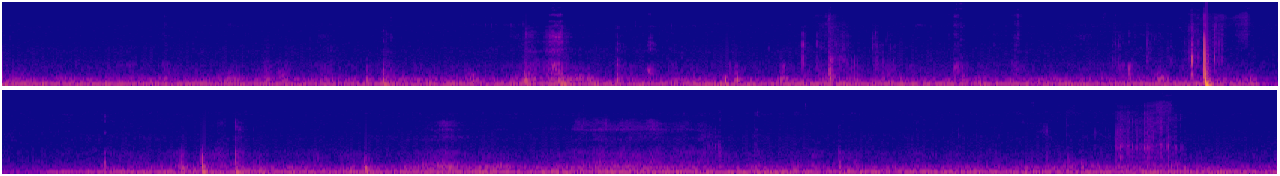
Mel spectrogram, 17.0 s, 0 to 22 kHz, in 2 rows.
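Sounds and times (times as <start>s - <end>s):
steady low hum: 0.0s - 17.0s
cornstarch powder crunching: 15.9s - 16.4s.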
